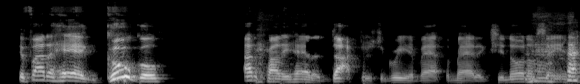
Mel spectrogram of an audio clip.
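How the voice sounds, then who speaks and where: Talking at a fairly quick pace, a man with a fairly high pitch and vocal fry makes very wide pitch swings and big swings in loudness. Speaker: military veteran guest. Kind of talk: casual chat. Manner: talkative.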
